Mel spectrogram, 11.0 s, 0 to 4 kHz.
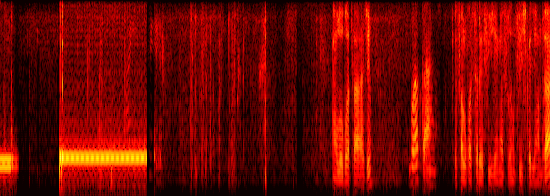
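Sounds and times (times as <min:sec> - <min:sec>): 
telephone call-transfer tone on hold: 0:00.0 - 0:00.4, 0:01.2 - 0:03.0
speech: 0:06.8 - 0:07.6, 0:08.2 - 0:11.0.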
